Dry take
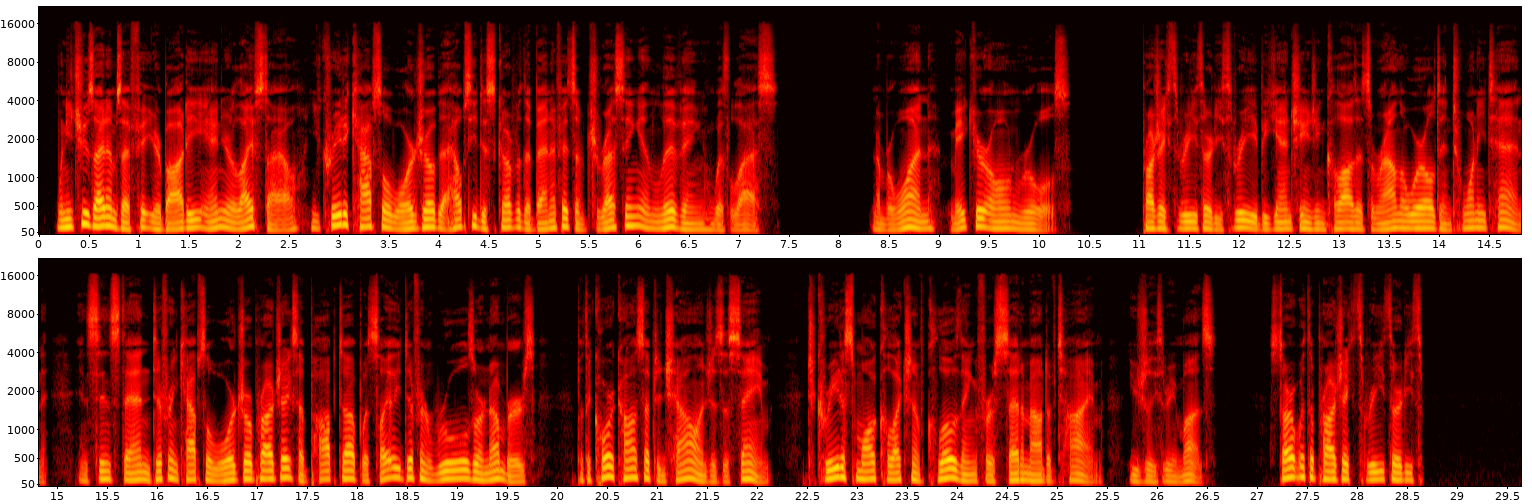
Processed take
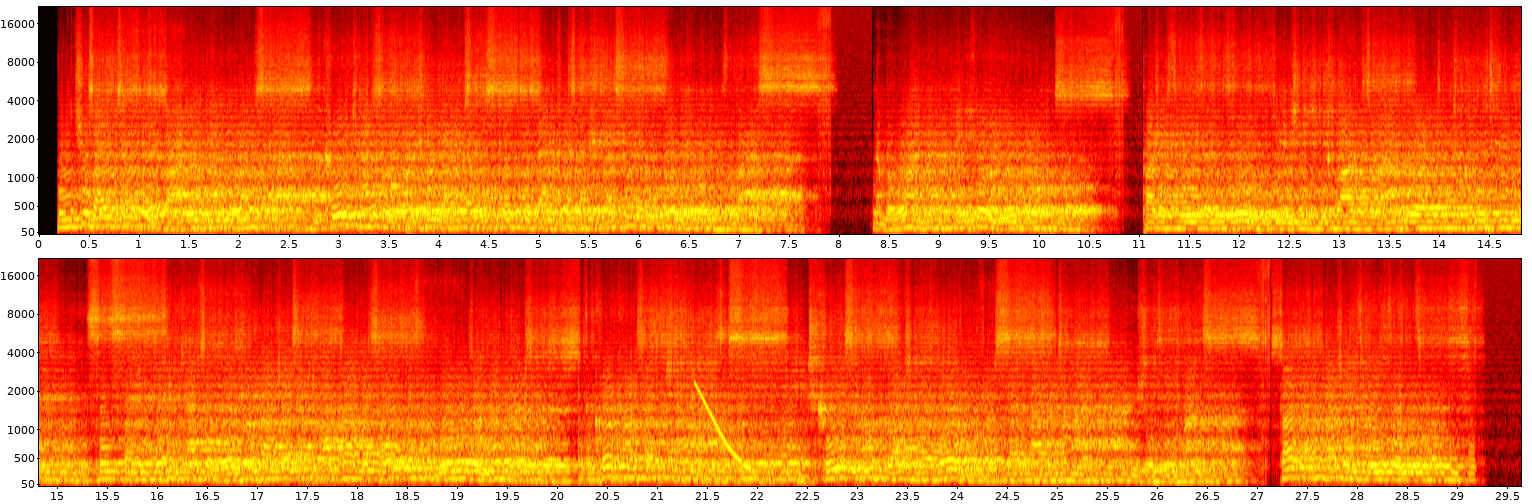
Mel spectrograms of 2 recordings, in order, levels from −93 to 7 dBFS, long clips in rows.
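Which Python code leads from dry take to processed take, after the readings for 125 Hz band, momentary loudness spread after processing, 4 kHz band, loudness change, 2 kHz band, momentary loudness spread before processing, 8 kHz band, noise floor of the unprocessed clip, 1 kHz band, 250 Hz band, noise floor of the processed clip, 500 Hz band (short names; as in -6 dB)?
+7.0 dB, 3 LU, +18.0 dB, +13.0 dB, +18.5 dB, 10 LU, +19.5 dB, under -85 dBFS, +17.0 dB, +11.0 dB, -25 dBFS, +13.5 dB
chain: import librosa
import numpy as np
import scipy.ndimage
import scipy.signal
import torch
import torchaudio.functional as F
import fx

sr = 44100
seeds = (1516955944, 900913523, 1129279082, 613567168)

y = fx.leveller(x, sr, passes=3)
y = fx.peak_eq(y, sr, hz=2700.0, db=-8.5, octaves=0.45)
y = y + 10.0 ** (-16.5 / 20.0) * np.pad(y, (int(156 * sr / 1000.0), 0))[:len(y)]
y = fx.quant_dither(y, sr, seeds[0], bits=12, dither='triangular')
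y = fx.rev_gated(y, sr, seeds[1], gate_ms=500, shape='flat', drr_db=-3.5)
y = fx.leveller(y, sr, passes=5)
y = y + 0.49 * np.pad(y, (int(2.7 * sr / 1000.0), 0))[:len(y)]
y = fx.spec_paint(y, sr, seeds[2], shape='fall', start_s=21.37, length_s=0.57, low_hz=310.0, high_hz=2400.0, level_db=-10.0)
y = fx.highpass(y, sr, hz=180.0, slope=6)
y = fx.sustainer(y, sr, db_per_s=22.0)
y = F.gain(torch.from_numpy(y), -10.0).numpy()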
